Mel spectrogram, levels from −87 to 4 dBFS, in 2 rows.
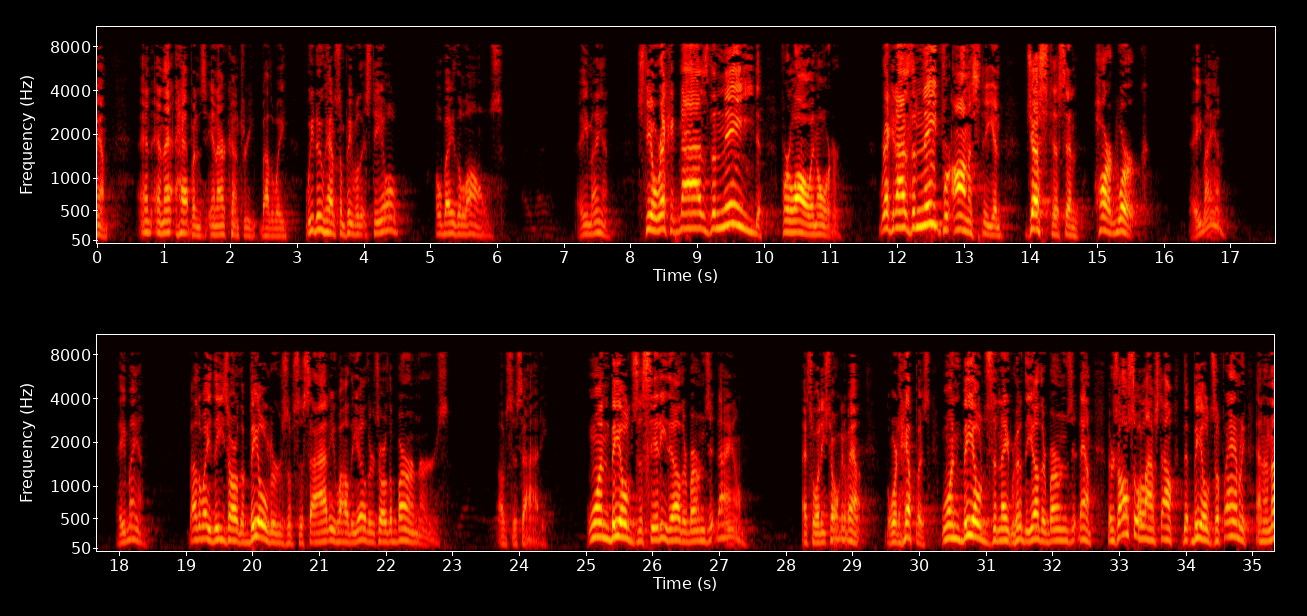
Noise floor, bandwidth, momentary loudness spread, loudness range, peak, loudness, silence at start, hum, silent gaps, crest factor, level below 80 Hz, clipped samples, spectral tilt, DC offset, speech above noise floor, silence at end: -78 dBFS; 8.8 kHz; 19 LU; 11 LU; -8 dBFS; -29 LUFS; 0 s; none; none; 22 dB; -72 dBFS; under 0.1%; -4 dB/octave; under 0.1%; 49 dB; 0 s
